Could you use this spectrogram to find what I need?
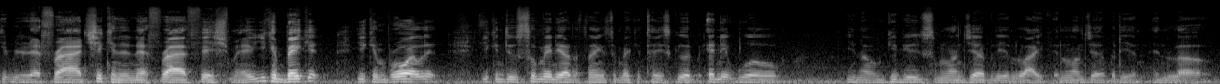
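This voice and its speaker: A man with a Southern US accent talks at a moderate pace with fairly even intonation, and the room echo is audible. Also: fairly low pitch for a man. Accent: Southern US (Georgia). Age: 60s. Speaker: health outreach manager. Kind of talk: interview. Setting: conference. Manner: halting, many fillers.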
